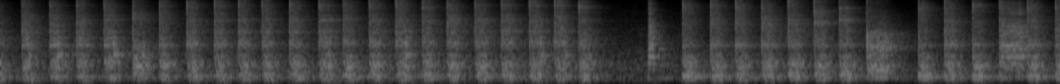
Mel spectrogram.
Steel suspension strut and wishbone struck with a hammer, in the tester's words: you're just going to tap it lightly. can hear that change, so you know you're in all the way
